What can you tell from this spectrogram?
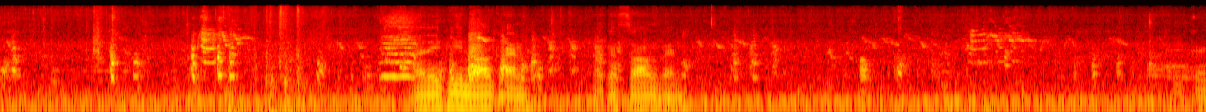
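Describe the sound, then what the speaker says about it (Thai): Chickens of a feather-legged breed cluck and squawk close by in short bursts, with a louder flurry in the middle, while someone talks over them. "ไก่ชิวกี้นะครับ"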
